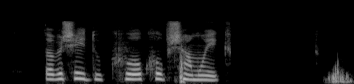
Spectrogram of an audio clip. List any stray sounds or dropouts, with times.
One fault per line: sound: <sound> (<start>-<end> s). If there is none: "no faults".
no faults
